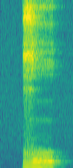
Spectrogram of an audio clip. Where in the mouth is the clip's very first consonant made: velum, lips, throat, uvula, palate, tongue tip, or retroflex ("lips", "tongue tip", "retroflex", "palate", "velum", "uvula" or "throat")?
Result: velum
